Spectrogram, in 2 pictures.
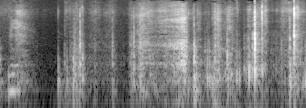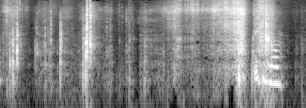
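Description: Plastic blister packaging and its card backing being torn open by hand: crackling, crinkling and ripping with many sharp snaps.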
